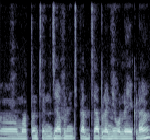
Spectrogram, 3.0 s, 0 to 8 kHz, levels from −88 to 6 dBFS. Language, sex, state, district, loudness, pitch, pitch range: Telugu, male, Andhra Pradesh, Manyam, -15 LUFS, 130 Hz, 125-130 Hz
